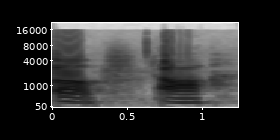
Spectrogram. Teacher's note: जैसे कि हमने बोला आ, तो हमारा मुंह गोल नहीं हुआ है, ओंठ गोल नहीं हुए उस टाइम पे,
